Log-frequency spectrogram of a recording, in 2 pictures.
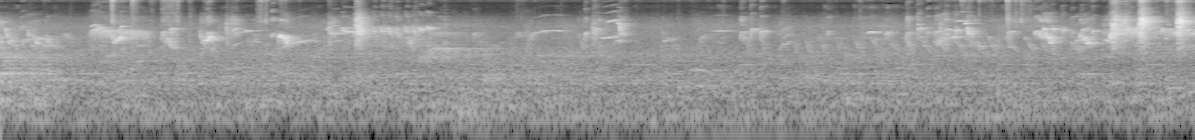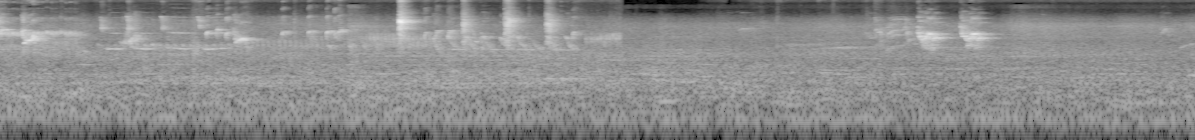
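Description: Small birds chirping in many short, high calls, scattered and busiest about eleven seconds in and again near the end, over steady background noise.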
